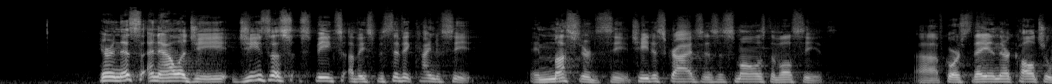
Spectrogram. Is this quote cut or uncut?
cut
